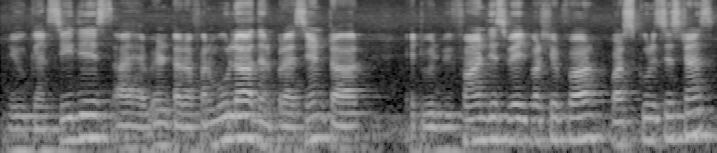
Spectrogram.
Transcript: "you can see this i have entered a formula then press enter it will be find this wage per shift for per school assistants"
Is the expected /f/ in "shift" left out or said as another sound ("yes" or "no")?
yes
